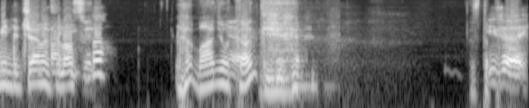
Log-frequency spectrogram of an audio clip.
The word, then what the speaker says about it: Kant: Manuel Kant? That's the correct pronunciation, actually.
